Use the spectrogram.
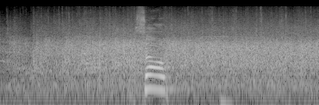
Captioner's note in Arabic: تصفيق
